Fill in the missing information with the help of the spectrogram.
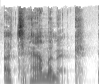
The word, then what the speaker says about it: Atamanuik: I think the last name is pronounced Atamanuik. It's Tony Atamanuik.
